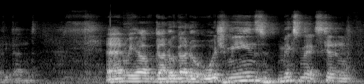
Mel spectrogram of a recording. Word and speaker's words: gado-gado: end and we have gado-gado which means mixed mexican you guys say got a Gardo rato Gardo it's probably our best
